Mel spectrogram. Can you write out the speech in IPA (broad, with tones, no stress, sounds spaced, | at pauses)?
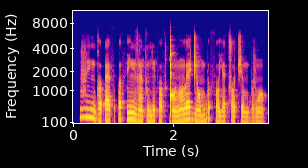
v i˦ ŋ ɡ ʌ˨ ʔ æ˨ θ ʔ ʌ˦˨ θ j ĩ˦˨ z æ̃˨ t ŋ ɡ ĩ˨ θ ɔ˨ θ ǃ ɔ̃˨ ð ɔ̃˦ l ɛ˦ d͡ʒ ɔ̃˨ m b ʊ˦ θ ɔ˨ j ɛ˨ t͡s ɔ˨ t͡ʃ ə˨ m b ə˨ v ɔ̃˨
